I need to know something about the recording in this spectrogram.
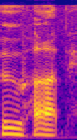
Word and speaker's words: HuHub: start to this video hu hub is pronounced who hub this who hub humanitarian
